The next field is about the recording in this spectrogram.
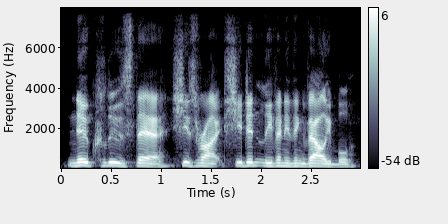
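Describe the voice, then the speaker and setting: A man's voice: mid-range voice, normal speed, pushed and bright, muffled recording, natural voice. A man voicing a dry, mocking grown man who mutters through a list in a matter-of-fact way.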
